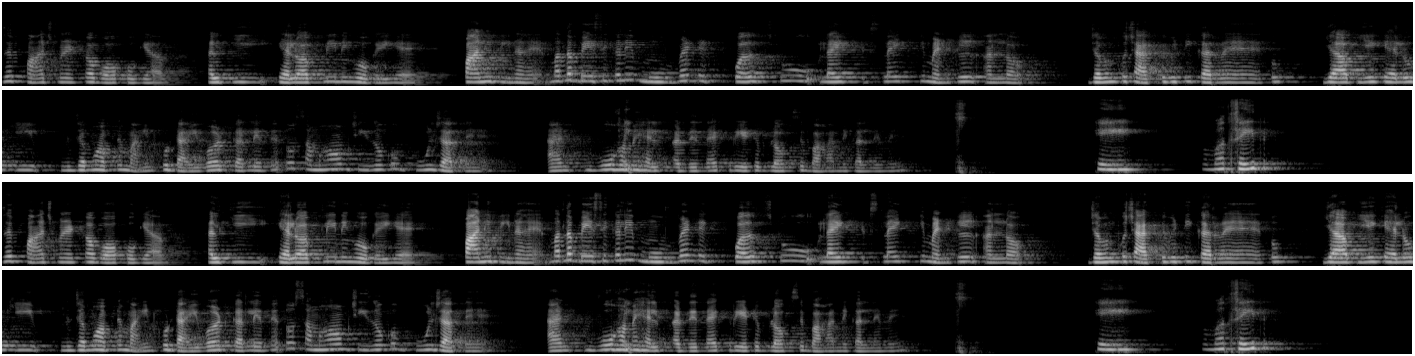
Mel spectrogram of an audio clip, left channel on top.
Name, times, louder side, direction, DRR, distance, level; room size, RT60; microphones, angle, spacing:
voice 1, 0.0-1.7 2.1-4.1 4.6-7.1 7.3-8.4 8.8-10.2 10.9-12.8 13.2-19.0 19.6-23.1, right 3 dB, 40° right, 9 dB, 1.7 m, -28 dB
voice 2, 25.1-25.4 26.1-26.7, left 1 dB, 15° left, 9 dB, 1.2 m, -25 dB
20.5 x 19.5 x 7.3 m, 0.96 s
head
